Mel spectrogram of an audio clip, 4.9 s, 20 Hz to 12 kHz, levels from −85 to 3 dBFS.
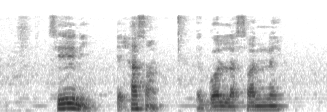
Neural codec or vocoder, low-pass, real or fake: none; 7.2 kHz; real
